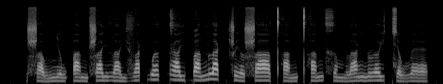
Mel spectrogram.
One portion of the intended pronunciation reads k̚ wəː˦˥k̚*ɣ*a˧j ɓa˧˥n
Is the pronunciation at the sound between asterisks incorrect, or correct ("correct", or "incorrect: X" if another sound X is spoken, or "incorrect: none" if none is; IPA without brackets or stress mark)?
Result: correct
